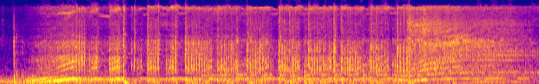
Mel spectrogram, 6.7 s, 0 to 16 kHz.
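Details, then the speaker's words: Boosted GSR drag car on an 11.7-second pass: hard revving with ragged breaks and crackles; in third gear at 17 psi of boost it started to sputter, probably running lean, not confirmed. "he said in third gear the car saw 17 pounds of boost and started to sputter it was probably just running lean"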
